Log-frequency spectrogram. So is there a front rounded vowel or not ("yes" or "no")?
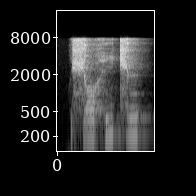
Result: yes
